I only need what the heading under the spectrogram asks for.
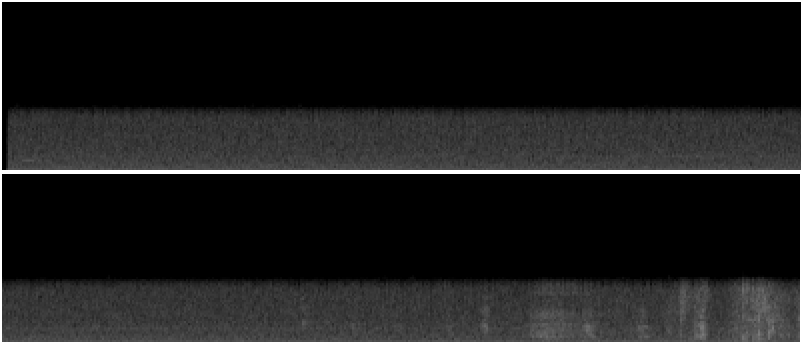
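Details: Steady blowing wind noise on a snowy mountain trail, with brief rustling and crunching bursts near the end; no animal voice.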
